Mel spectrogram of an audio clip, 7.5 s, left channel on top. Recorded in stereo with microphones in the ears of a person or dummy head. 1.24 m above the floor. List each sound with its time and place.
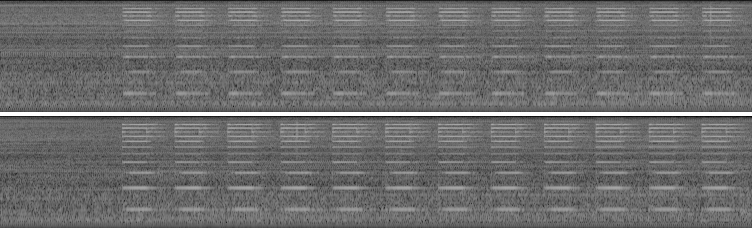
1.2 s an alarm clock: 40° right (ahead or behind), 0.9 m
